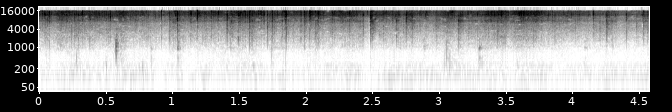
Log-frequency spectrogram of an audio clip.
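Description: Vegetables for a stir-fry sizzling in hot oil in a pan, a steady hiss with scattered small crackles, easing slightly near the end.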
